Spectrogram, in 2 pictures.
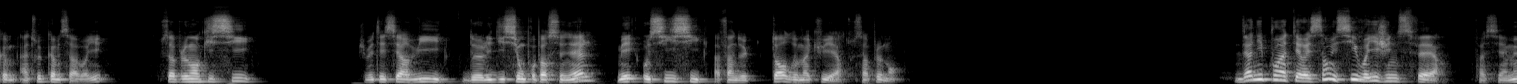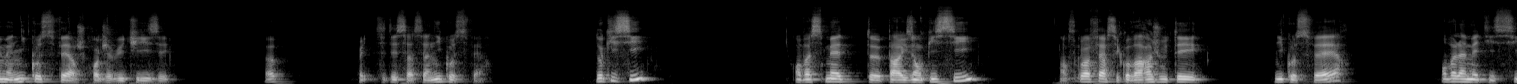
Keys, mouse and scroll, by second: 2.1-4.6 middle drag, 5.6-9.1 middle drag, 9.3 middle click, 9.7 middle click, 9.9 middle click, 10.1-13.4 middle drag, 14.6 right click, 15.3-17.2 drag, 16.6 Tab, 17.2 Tab, 17.2-19.3 right drag, 18.0 Tab, 19.4 middle click, 19.6 middle click, 19.9 middle click, 22.1 middle click, 22.3 middle click, 22.5-23.8 middle drag, 24.3-26.4 right drag, 25.7 a, 26.4 shift+a, 29.7-30.3 drag.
